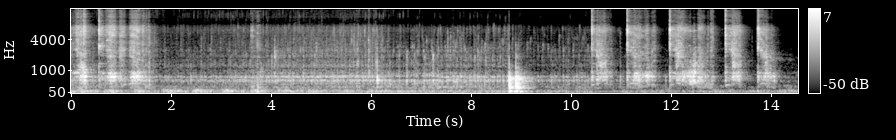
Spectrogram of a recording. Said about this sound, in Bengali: এবার আমি বেশ কিছুক্ষণ মশলাগুলোকে ভেজে নেব।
